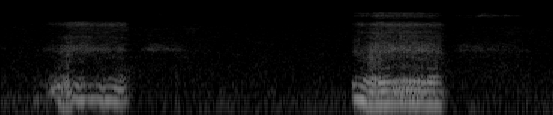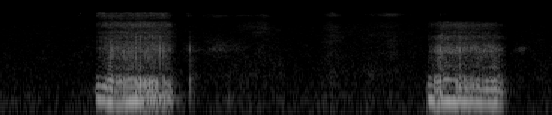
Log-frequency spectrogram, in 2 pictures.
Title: Mr snores (Dachshund) . Mr ronquidos , perro salchicha.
